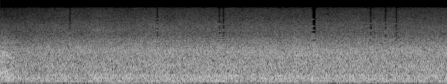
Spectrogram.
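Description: Steady rushing background noise with a faint low hum: the room's background noise picked up by the lecturer's microphone during a pause in speech.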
